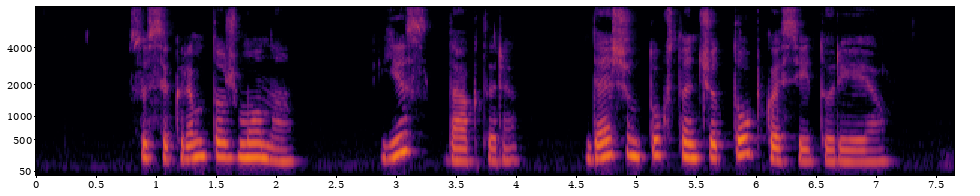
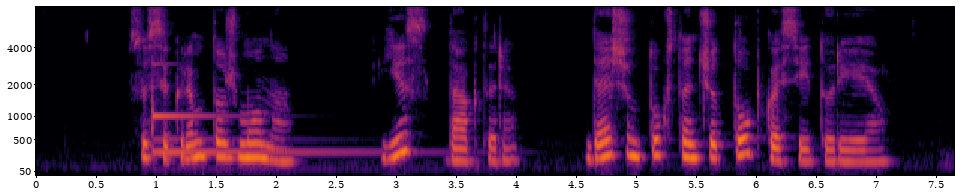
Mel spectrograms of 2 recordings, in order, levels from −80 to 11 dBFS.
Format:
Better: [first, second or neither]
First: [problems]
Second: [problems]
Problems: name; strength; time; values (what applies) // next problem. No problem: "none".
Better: first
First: none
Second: background sound (Bell); 10 dB below the speech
